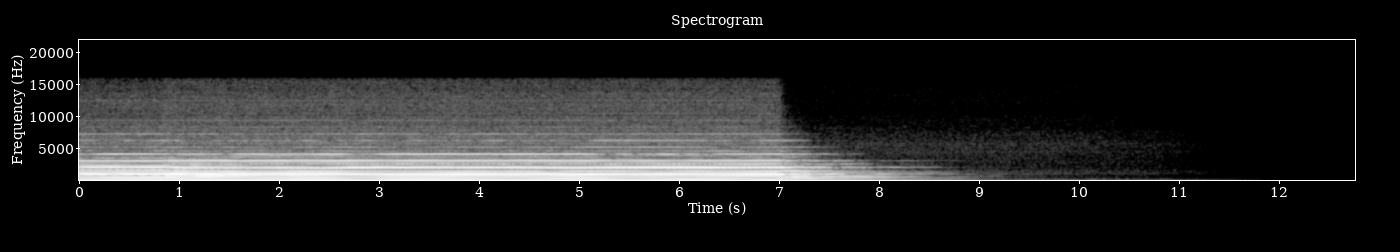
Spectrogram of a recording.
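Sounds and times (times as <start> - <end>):
organ prelude: 0.0 - 9.8.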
